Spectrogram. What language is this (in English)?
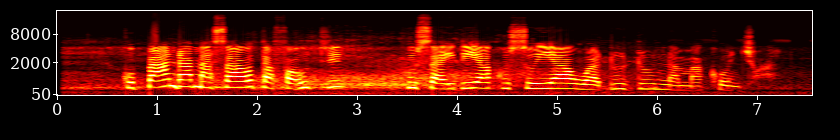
Kalenjin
